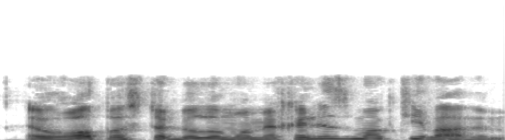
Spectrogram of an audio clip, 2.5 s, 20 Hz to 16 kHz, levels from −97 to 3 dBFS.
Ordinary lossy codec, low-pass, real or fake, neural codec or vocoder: MP3, 64 kbps; 7.2 kHz; fake; codec, 16 kHz, 4.8 kbps, FACodec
